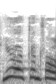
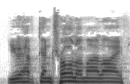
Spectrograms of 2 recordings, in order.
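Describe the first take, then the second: First: Very high mock-girl echo; girl's repeat. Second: Loud, mock-solemn prayer; mock worship. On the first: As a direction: parrot the prayer in a squeaky girlish voice. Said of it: "And she said". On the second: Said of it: "Now say this with me".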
